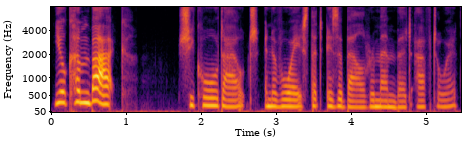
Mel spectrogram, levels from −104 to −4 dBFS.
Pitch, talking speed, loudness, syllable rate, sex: 205 Hz, 145 wpm, -22 LUFS, 5.0 syllables/s, female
